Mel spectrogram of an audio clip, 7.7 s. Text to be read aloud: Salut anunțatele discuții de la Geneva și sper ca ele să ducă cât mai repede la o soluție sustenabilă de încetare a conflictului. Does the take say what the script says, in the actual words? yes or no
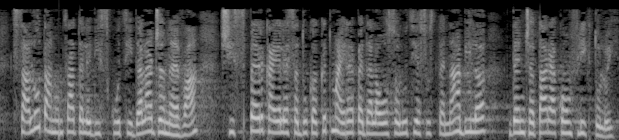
yes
